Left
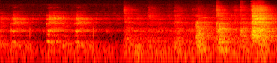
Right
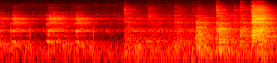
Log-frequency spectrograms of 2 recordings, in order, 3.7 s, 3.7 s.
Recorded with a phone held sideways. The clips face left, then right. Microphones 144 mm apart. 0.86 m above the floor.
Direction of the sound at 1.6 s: 10° right (ahead or behind).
